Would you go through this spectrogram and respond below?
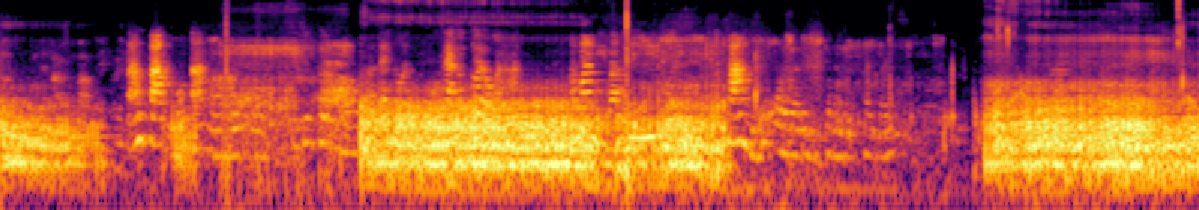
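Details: Rumbling growls from a dog eating a meaty bone, grumpy at anyone approaching. Two sustained growl bouts are interrupted by a stretch of human speech in between.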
